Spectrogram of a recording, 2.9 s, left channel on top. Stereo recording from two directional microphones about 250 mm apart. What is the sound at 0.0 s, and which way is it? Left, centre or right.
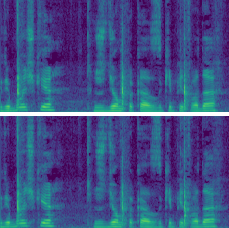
Speech, centre.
